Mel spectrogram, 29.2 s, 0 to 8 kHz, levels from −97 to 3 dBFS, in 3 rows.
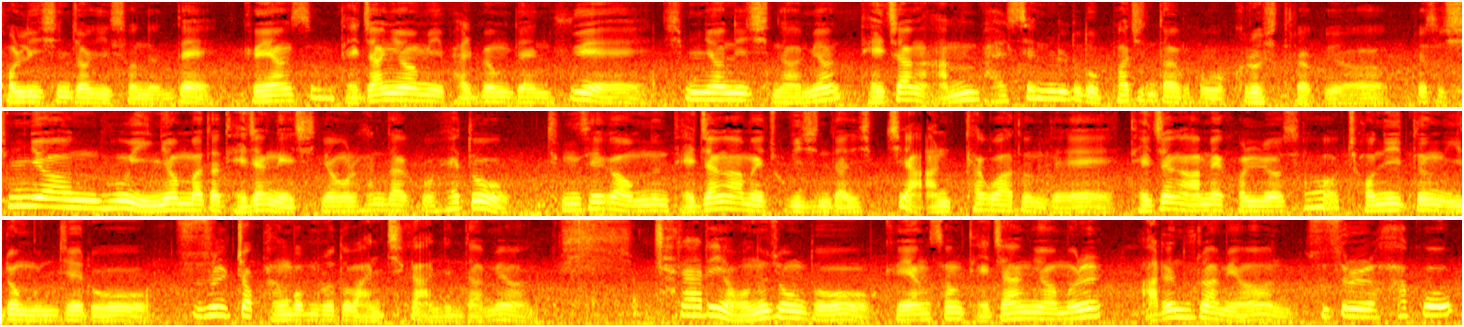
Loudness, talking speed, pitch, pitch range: -15 LUFS, 290 characters per minute, 115 Hz, 100-145 Hz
